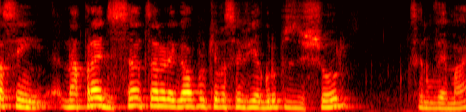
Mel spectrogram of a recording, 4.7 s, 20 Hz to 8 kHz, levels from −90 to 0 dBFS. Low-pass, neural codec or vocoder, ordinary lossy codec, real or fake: none; none; none; real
